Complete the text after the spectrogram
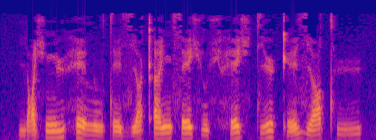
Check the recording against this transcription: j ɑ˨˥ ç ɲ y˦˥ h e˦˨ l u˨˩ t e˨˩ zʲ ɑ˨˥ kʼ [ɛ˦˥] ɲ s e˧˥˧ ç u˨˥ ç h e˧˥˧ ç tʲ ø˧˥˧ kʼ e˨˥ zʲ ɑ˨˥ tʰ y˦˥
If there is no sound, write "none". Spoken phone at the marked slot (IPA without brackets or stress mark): æ˦˥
